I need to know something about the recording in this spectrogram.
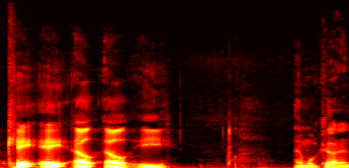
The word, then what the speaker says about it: Kalle: How did you say it? Well, Kale. You say Kale? It's like Kalle. I can't even say it. It's too Viking for me Oh, to pronounce.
